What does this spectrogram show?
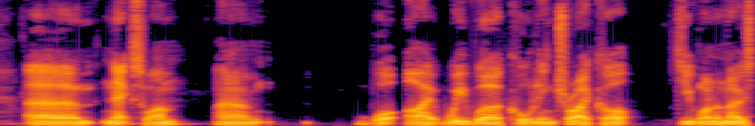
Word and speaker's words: tricot: Next one, we were calling Tricot Do you want to know something? We've done a distrage. Oh, is it Tricot? It is Toriko.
